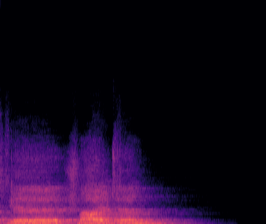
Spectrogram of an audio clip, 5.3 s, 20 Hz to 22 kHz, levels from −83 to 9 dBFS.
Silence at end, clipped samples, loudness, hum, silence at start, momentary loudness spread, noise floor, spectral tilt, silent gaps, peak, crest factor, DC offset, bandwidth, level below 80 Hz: 1.65 s; under 0.1%; -23 LUFS; none; 0 s; 13 LU; -67 dBFS; -6 dB/octave; none; -8 dBFS; 18 dB; under 0.1%; 10 kHz; -60 dBFS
